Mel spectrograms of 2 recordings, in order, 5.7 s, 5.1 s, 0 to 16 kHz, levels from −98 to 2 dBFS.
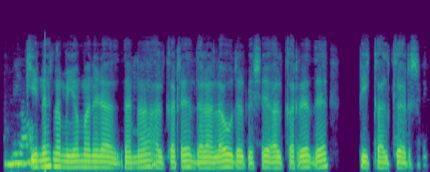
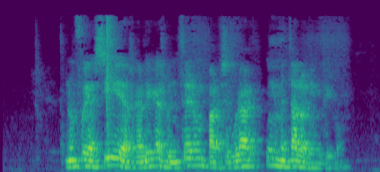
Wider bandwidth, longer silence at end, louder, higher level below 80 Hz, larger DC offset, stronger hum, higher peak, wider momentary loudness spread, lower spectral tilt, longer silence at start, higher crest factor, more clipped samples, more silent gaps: second, 6.8 kHz vs 11.5 kHz; second, 0.05 s vs 0.45 s; first, -17 LUFS vs -22 LUFS; first, -46 dBFS vs -54 dBFS; neither; neither; first, -2 dBFS vs -6 dBFS; second, 5 LU vs 13 LU; first, -9 dB/octave vs -6 dB/octave; second, 0.05 s vs 0.85 s; about the same, 14 dB vs 18 dB; neither; first, 4.53-4.80 s vs none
